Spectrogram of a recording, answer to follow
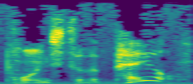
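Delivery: ordinary talk, nothing marked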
